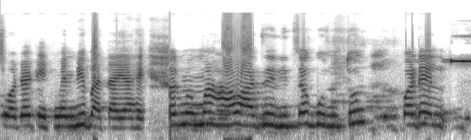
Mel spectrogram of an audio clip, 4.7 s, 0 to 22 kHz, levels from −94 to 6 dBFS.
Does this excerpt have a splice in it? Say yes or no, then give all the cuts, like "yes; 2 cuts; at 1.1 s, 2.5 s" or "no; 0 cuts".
yes; 1 cut; at 1.7 s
